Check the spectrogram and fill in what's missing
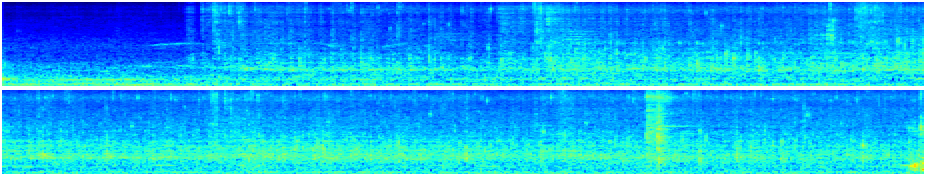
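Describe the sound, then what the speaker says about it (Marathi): Vadas for an Indian fasting snack fry in hot oil over a medium flame, giving a steady, dense sizzle and bubbling that runs throughout with no voices. "आता आपलं तेल छान गरम झालेलं आहे आता आपण ना वडे तळून घेऊया"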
